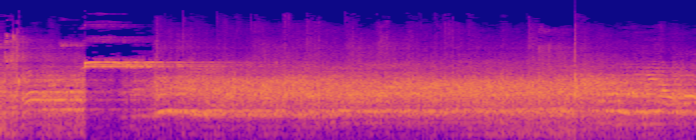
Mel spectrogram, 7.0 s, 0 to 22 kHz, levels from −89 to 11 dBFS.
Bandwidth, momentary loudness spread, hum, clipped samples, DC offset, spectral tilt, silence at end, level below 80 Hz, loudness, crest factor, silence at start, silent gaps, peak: 16 kHz; 1 LU; none; under 0.1%; under 0.1%; -0.5 dB/octave; 0 s; -54 dBFS; -13 LUFS; 16 dB; 0 s; none; 0 dBFS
